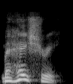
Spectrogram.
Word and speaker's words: Maheshri: program thank you and I believe I mispronounced your last name that's Mahar Mah mahash mahash mahesri right mahesri thank you for being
